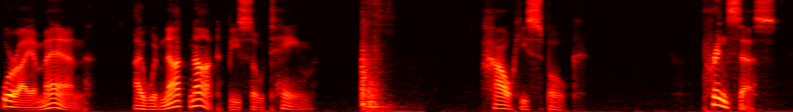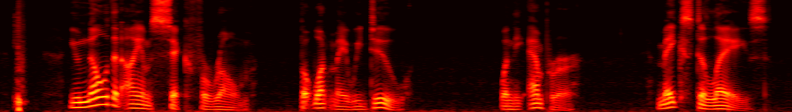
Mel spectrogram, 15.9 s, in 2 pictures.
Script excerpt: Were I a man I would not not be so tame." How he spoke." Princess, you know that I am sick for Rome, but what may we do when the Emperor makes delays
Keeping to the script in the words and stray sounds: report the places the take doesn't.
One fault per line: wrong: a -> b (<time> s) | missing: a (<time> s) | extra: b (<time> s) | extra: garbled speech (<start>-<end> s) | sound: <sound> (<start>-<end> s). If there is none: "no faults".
sound: thud (3.6-4.3 s)
sound: whoosh (8.1-8.3 s)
